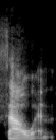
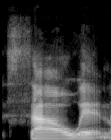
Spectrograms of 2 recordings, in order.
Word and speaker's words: Samhain: spelled get pronounced it's salwin it is salwin like you like a female pig you would say sow and then like an n instead of a motel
